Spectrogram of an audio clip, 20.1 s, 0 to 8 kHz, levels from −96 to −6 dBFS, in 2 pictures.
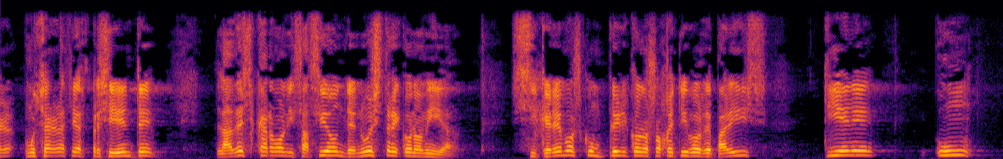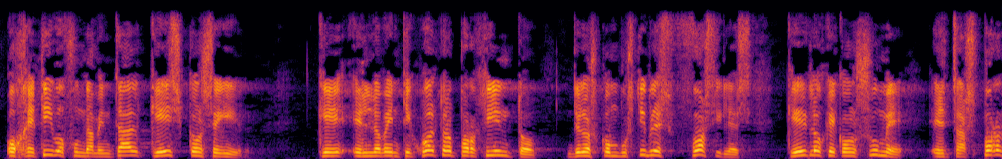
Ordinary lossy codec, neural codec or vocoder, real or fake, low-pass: none; vocoder, 22.05 kHz, 80 mel bands, Vocos; fake; 7.2 kHz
